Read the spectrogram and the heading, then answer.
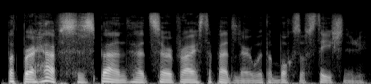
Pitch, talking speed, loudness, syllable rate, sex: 100 Hz, 210 wpm, -20 LUFS, 5.6 syllables/s, male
